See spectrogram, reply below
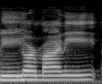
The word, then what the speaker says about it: Normani: We have like Normani. Is that how you say her name? – Yeah. – Mm-hmm. Normani.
